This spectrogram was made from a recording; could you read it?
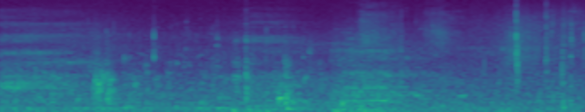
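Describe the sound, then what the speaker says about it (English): Wind buffets the microphone outdoors while someone is fishing, a continuous rushing roar with gusty swells and faint water sounds underneath. "Wind making it super difficult here."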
